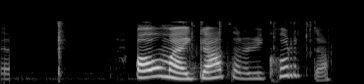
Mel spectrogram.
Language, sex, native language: Icelandic, female, Icelandic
